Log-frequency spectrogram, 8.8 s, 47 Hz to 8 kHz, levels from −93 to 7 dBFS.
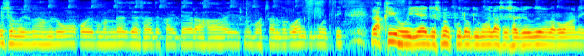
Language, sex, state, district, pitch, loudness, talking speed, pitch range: Hindi, male, Uttar Pradesh, Deoria, 140 Hz, -22 LUFS, 220 wpm, 135-145 Hz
